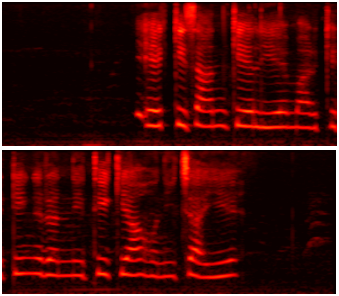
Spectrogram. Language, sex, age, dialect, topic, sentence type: Hindi, female, 18-24, Marwari Dhudhari, agriculture, question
